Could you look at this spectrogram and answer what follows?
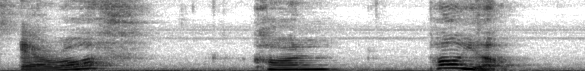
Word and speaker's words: arroz con pollo: times this morning I I Googled it to hear the uh the Spanish person say it uh it's air off con pollo and even though I always say arrows con Polo because that way I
